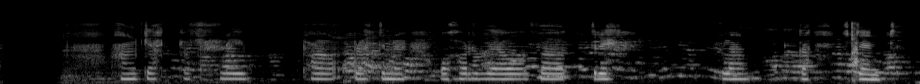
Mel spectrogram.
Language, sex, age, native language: Icelandic, female, 12, Icelandic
